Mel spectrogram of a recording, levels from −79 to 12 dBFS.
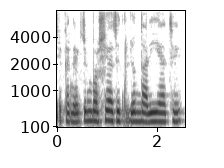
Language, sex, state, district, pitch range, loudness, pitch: Bengali, female, Tripura, West Tripura, 225-245 Hz, -13 LUFS, 230 Hz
